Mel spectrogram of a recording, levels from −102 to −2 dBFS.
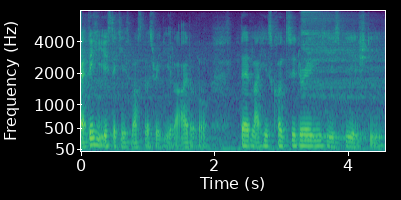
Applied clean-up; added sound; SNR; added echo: none; Crash cymbal; 15 dB; none.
